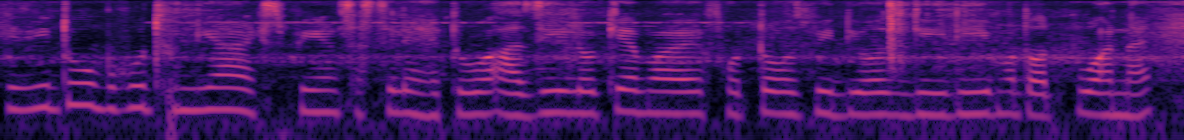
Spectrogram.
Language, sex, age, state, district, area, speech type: Assamese, female, 18-30, Assam, Morigaon, urban, spontaneous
